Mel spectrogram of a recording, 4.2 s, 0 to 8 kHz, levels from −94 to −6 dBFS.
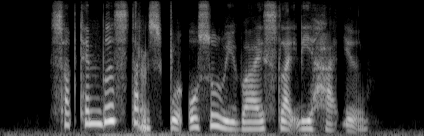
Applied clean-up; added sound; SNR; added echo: neural diffusion model UNIVERSE++.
